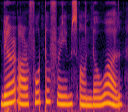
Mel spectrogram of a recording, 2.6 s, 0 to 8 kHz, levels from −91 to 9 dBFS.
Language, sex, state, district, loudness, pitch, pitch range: English, female, Assam, Kamrup Metropolitan, -15 LUFS, 225 Hz, 210-250 Hz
